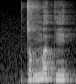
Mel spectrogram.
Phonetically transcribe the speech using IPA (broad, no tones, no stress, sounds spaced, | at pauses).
t ɔ ŋ͡m ʌ k e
